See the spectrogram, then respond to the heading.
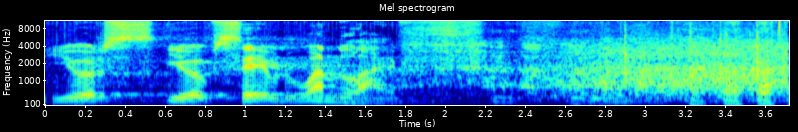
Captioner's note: applause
